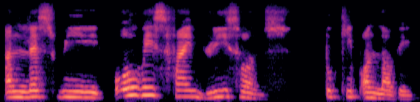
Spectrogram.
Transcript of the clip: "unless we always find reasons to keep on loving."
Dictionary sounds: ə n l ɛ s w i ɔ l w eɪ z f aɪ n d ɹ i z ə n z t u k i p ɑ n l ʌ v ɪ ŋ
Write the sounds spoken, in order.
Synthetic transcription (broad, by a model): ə n l ɛ s w i ɔ l w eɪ s f aɪ n d ɹ i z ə n s t u k i p ɑ n l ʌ v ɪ ŋ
